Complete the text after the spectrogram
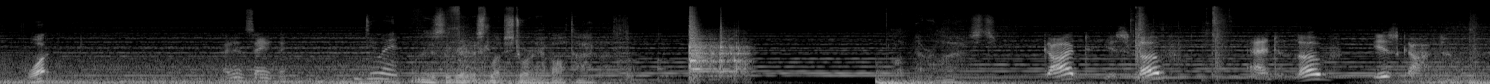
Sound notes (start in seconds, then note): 6.5 clattering wood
